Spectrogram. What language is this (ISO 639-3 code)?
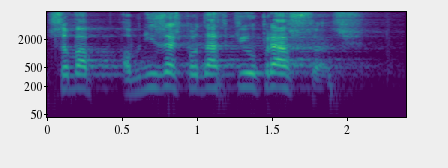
pol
